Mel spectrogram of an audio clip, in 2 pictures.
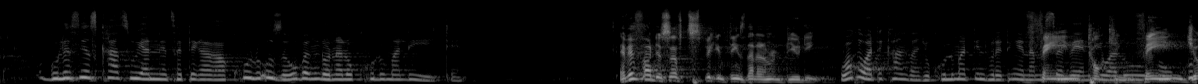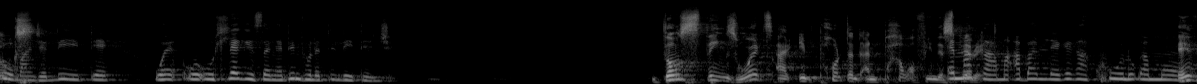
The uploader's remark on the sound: Recorded Live at the Apostolic Hub.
